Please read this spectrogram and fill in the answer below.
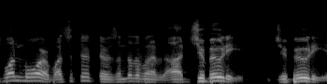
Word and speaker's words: Djibouti: more what's another one Djibouti Djibouti it's a question shabooey it's a country in Africa it starts with a D and then it's DJ and its own Djibouti that's how you say it's pretty classic well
